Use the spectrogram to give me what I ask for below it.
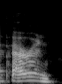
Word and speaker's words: Perron: all over i apologize no you're perfectly right it's andrea perrin okay that's it it's actually my last name is french it's perron well i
